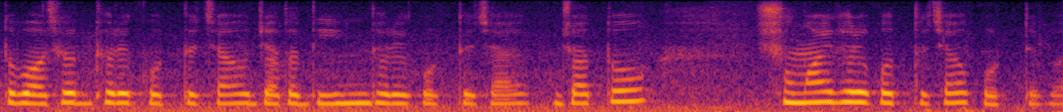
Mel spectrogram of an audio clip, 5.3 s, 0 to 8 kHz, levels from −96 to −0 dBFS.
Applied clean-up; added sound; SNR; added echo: none; Boat, Water vehicle; 17 dB; none.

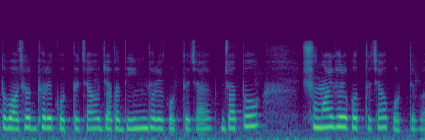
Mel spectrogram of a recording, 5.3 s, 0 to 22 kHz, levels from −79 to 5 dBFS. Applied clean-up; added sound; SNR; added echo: none; none; none; none.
